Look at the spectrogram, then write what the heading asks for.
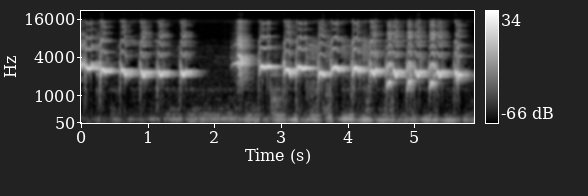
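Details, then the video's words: Green leafbird in full song to trigger other leafbirds to sing: evenly spaced loud whistled notes, a brief pause, then a dense rapid run of flicking whistles over a faint low hum. "PANCINGAN CUCAK IJO GACOR AGAR CUCAK IJO BAHAN IKUT BUNYI"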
